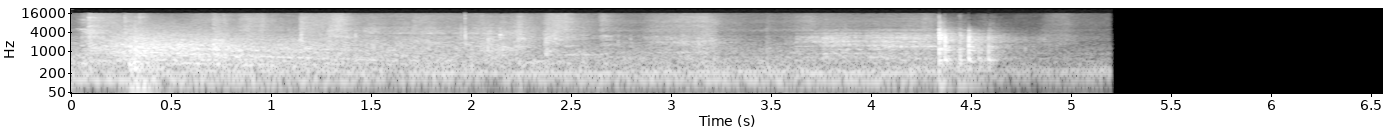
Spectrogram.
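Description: Oven door pulled open with a thump and a rush of noise that fades over about a second, then a sharp knock a little over four seconds in. The sound cuts out suddenly about five seconds in.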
